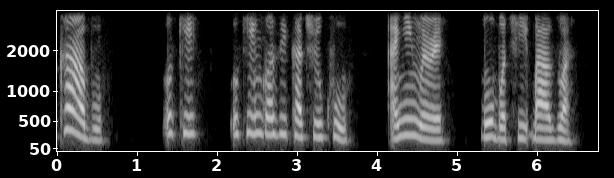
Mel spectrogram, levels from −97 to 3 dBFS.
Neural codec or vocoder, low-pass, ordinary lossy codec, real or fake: none; 3.6 kHz; Opus, 32 kbps; real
